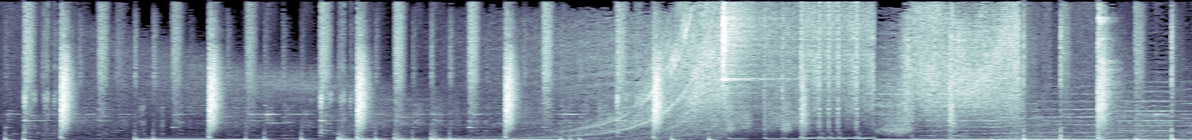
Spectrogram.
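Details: Loud electronic dance music with heavy bass thumps, sharp beats and a rising synthesized sweep; no animal voice stands out.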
